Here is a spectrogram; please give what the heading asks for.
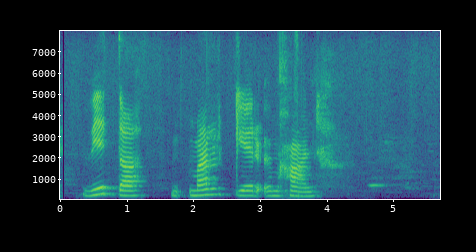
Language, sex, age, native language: Icelandic, female, 10, Arabic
